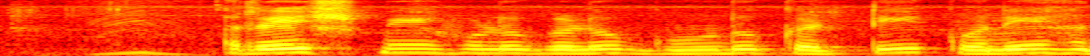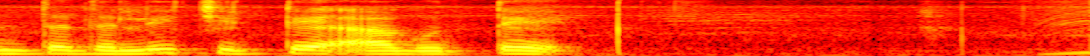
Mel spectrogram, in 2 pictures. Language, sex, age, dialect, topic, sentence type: Kannada, female, 18-24, Mysore Kannada, agriculture, statement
